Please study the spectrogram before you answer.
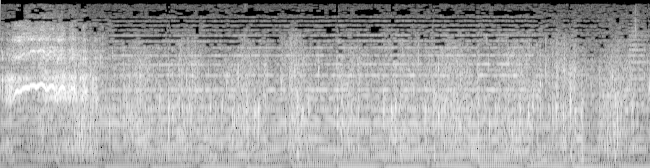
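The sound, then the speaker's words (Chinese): A horse gives a high whinny at the start, then its hooves beat in a steady, rhythmic clip-clop as it sets off, loud and continuous over a dense backing sound. “这位有着雄心壮志的年轻王子，骑着那匹心爱的骏马出发了。”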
